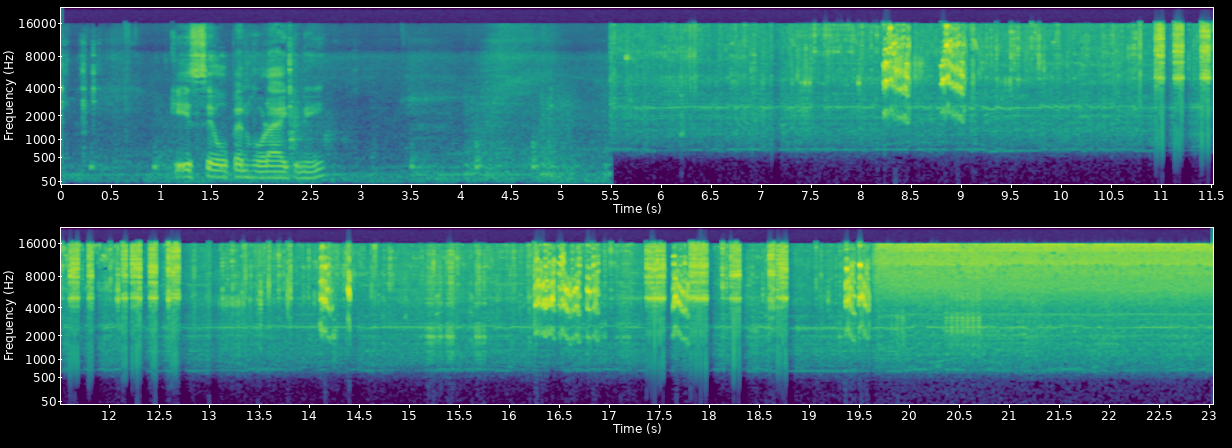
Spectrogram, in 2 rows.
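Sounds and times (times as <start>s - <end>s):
metal squeaking under strain: 16.2s - 18.0s.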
